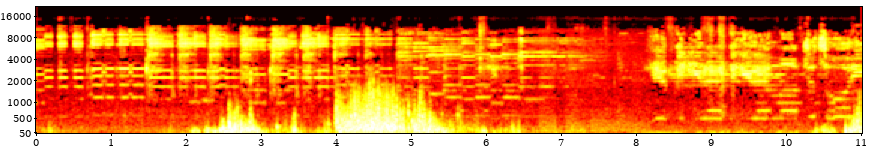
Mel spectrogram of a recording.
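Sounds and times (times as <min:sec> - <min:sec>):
high quick melody: 0:00.0 - 0:07.2.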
